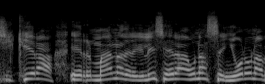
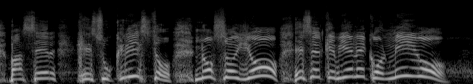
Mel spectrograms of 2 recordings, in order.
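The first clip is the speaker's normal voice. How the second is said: fiery preaching; 6 semitones higher, slower than usual. Real, not acted. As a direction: build to a shout of triumph over the demon. Preacher rising to climax.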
